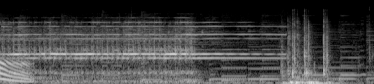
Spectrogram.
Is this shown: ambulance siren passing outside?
no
